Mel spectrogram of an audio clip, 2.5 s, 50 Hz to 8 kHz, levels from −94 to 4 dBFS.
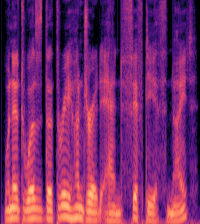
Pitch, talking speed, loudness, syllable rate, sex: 115 Hz, 215 wpm, -17 LUFS, 4.6 syllables/s, male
